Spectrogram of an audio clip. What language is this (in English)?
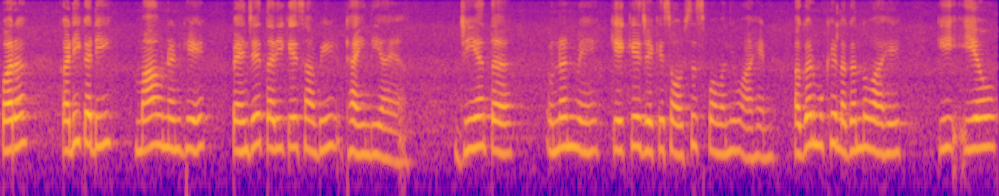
Sindhi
